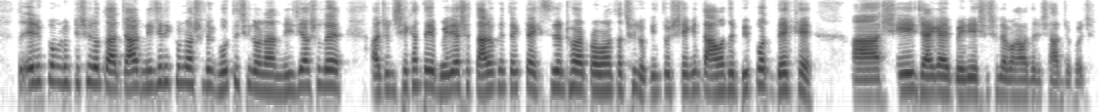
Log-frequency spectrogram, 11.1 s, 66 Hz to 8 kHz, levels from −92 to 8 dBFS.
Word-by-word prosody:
তো - - -16
এরকম 240 +2 +1
লোকটি 230 0 -6
ছিল 235 - -2 0.3
যার 195 +2 +6
নিজেরই 230 +4 -3
কোনো 230 -1 -2
আসলে 210 -1 -4
গতি 195 +5 -1
ছিল 205 - -6
না 170 - +3
নিজে 175 +4 -2
আসলে 205 0 0 0.4
আ - - +2
যদি 175 -1 -7
সেখান 205 +1 -2
থেকে 195 -2 +4
বেরিয়ে 185 +3 +3
আসে 195 - -7
তারও 165 +3 +6
কিন্তু 195 -1 -5
একটা 190 0 -2
অ্যাক্সিডেন্ট 185 +1 -1
হওয়ার 185 -1 +4
প্রবণতা 175 0 +2
ছিল। 195 -4 -6
কিন্তু 160 +2 -7
সে 170 - -1
কিন্তু 180 0 -2
আমাদের 170 +1 +1
বিপদ 205 +3 +1
দেখে 175 0 +2 0.5
আ - - +6 0.3
সেই 175 +1 +3
জায়গায় 155 0 +5
বেরিয়ে 145 +1 +1
এসেছিল 150 +1 -13
এবং 140 - -3
আমাদেরকে 135 -1 -6
সাহায্য 120 0 -5
করেছিল। - - -12
180 Hz, 220 wpm, -23 LUFS, 170-205 Hz, 0.5 s, যার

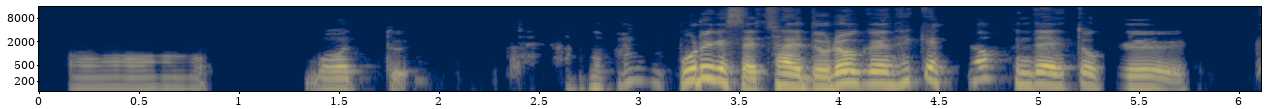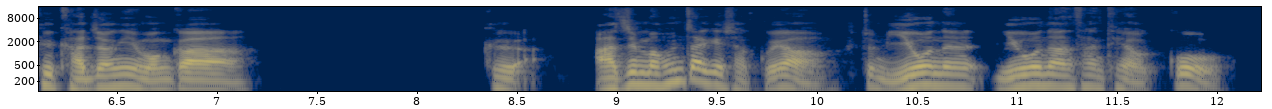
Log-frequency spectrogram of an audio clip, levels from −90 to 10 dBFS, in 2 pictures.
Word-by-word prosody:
어 125 0 -14 0.5
뭐 120 0 -2 0.2
또 - - -10
제가 - - -30 1.1
뭘 210 - -18
한 170 - -21
모르겠어요. 210 - +6
잘 150 +1 +5
노력은 175 +5 +6
했겠죠? 220 +3 -1
근데 160 -2 +4
또 155 -2 -1
그 135 -6 -1 0.3
그 155 - -5
가정이 135 +5 -2
뭔가 105 -3 0 1.2
그 - - -7 0.4
아줌마 160 +7 -1
혼자 205 +4 -1
계셨고요. 105 - -5
좀 110 - -11
이혼을 150 +5 -1
이혼한 145 +4 -1
상태였고 140 -3 -7
140 Hz, 245 characters per minute, -22 LUFS, 120-165 Hz, 1.2 s, 모르겠어요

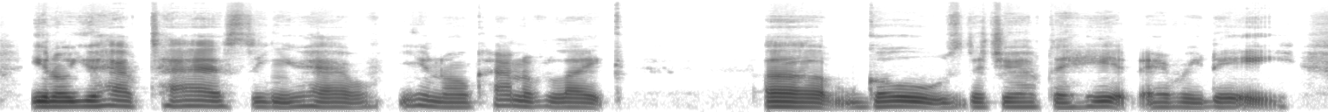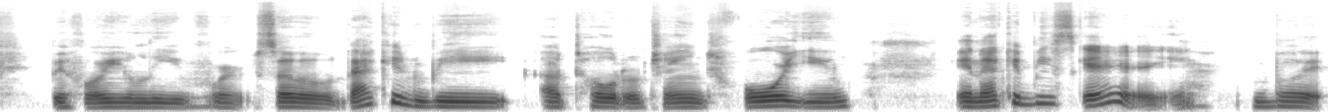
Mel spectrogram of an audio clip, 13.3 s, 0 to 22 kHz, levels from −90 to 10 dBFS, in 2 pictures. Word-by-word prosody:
you 145 - +7
know, 140 - +6
you 145 +1 +3
have 155 -3 -2
tasks 150 -3 -2
and 135 -2 -2
you 140 +3 -4
have, 130 -4 -2 0.2
you 165 -1 -5
know, 130 -3 -2
kind 165 +3 -3
of, 140 +1 -5
like, 130 -2 -2 0.7
uh, 135 -3 +5 0.2
goals 135 -3 +2
that 130 -1 -5
you 135 - -1
have 130 -1 -6
to 125 - -1
hit 145 +3 -1
every 130 -1 -4
day 130 -1 -2 0.4
before 130 -2 0
you 130 0 +2
leave 125 +2 -2
work, 125 -3 -6
so 125 -5 +3
that 195 - +2
can 215 - +1
be 140 -2 +2 0.2
a 135 - +1
total 130 -3 +1
change 125 0 -2
for 150 +3 +7
you, 135 0 0 0.5
and 140 0 +3
that 150 - +3
could 225 - +1
be 220 0 -3
scary, 200 - 0 0.3
but, 140 0 -1
135 Hz, 185 wpm, -24 LUFS, 130-145 Hz, 0.7 s, you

